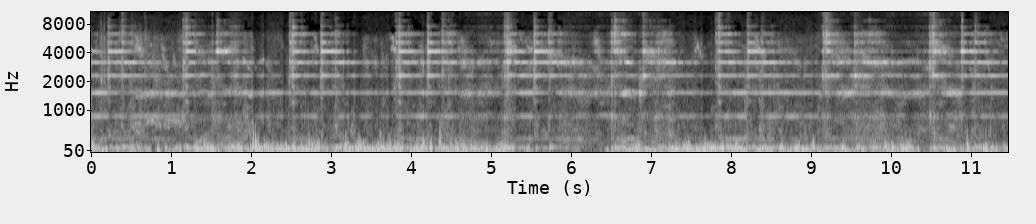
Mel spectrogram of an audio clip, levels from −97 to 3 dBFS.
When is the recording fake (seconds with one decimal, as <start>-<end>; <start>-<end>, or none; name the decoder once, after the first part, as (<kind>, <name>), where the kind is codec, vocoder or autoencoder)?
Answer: 1.3-1.9 (codec, DAC); 4.6-5.3; 5.9-7.3; 9.1-10.9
